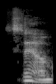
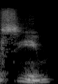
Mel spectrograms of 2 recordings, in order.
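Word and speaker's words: SIEM: this these opportunities with Sim or seam depending on how you want to pronounce it which is basically a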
